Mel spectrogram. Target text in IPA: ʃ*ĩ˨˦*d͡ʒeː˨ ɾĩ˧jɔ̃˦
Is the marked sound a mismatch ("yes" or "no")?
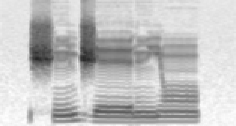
no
